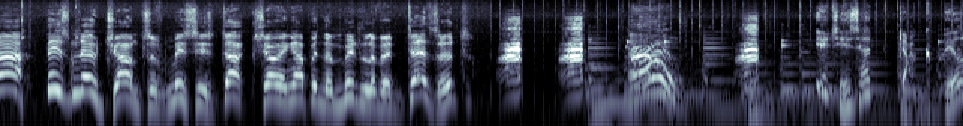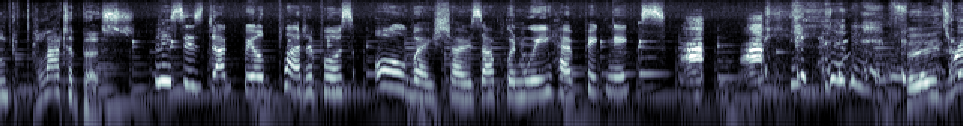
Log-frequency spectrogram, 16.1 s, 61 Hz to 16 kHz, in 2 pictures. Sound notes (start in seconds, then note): 4.6 quacking; 13.5 quacking; 14.2 children giggle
